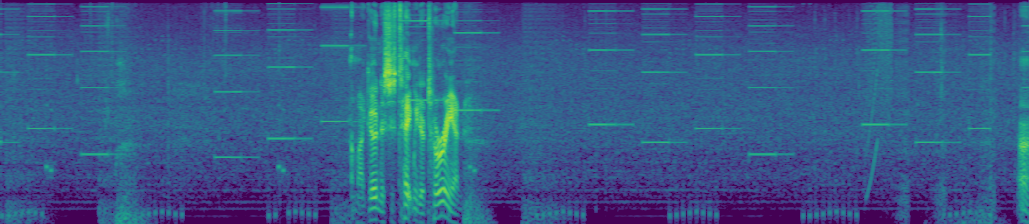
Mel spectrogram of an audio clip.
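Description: Retro video game music plays in short electronic beeps and tones.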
